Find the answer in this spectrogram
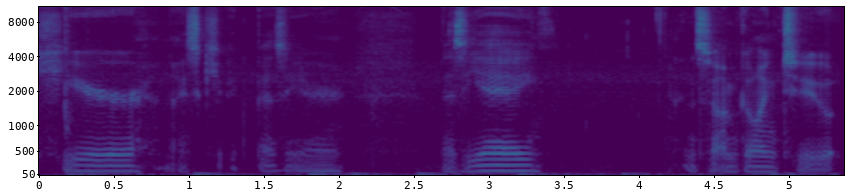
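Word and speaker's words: Bézier: Is it Bezier? Is that how you pronounce it? I think it's Bezier because Bezier. He was French.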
